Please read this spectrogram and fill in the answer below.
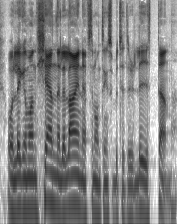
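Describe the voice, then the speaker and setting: A man speaks very fast at medium pitch. His intonation is flat and monotone. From Sweden. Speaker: podcast guest, half-German. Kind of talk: casual chat.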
